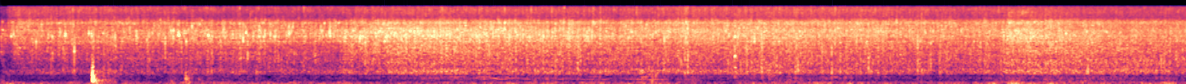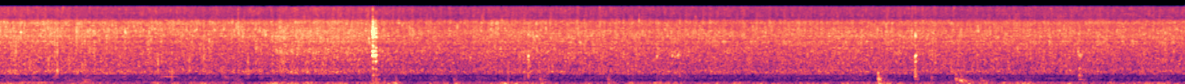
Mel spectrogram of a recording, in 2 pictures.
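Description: Sliced pork frying in hot oil with garlic and chilies in a wok: a sizzle that starts suddenly as the meat goes in, then carries on steadily and eases slightly. A single sharp click about twenty seconds in.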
